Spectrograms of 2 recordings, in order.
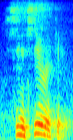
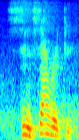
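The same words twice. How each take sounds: The two takes are said the same way.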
